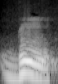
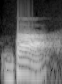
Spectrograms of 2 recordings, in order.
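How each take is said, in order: First: The word ends with an 'ee' vowel. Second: The word ends with an 'uh' vowel. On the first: It comes before a vowel. "ভাওয়েলের আগে উচ্চারণ করব দি" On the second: It comes before a consonant. "কনসোনেন্টের আগে উচ্চারণ করব দা"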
